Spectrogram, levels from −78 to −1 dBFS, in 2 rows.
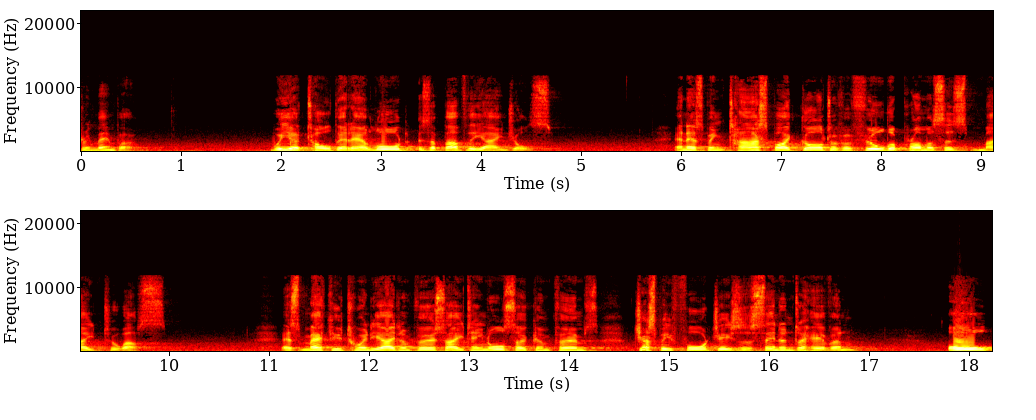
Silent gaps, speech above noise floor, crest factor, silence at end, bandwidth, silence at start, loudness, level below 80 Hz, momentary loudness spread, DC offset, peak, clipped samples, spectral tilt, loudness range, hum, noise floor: none; 34 dB; 16 dB; 0 s; 12 kHz; 0 s; -15 LUFS; -60 dBFS; 12 LU; under 0.1%; 0 dBFS; under 0.1%; -5.5 dB/octave; 5 LU; none; -48 dBFS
